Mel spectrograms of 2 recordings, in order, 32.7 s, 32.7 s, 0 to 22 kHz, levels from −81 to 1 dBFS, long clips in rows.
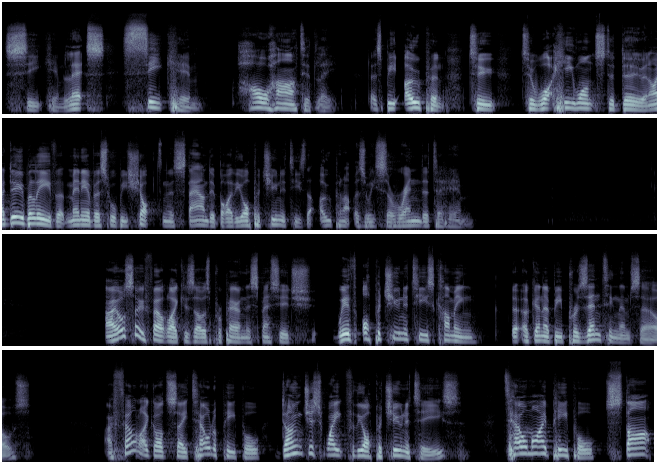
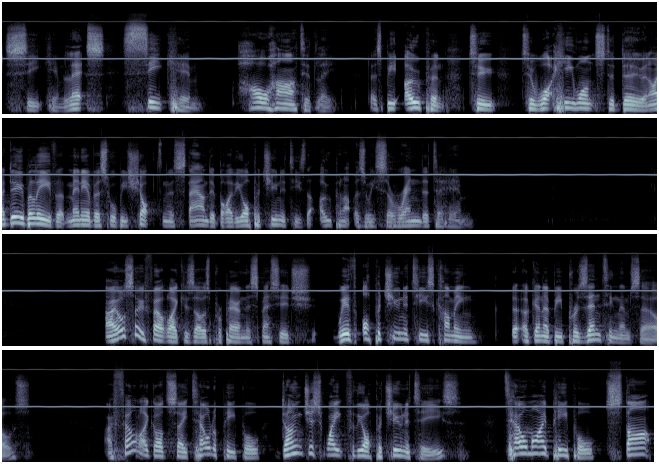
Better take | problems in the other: first | high-pitched whine; loud; throughout; 3 kHz, 7 dB below the speech

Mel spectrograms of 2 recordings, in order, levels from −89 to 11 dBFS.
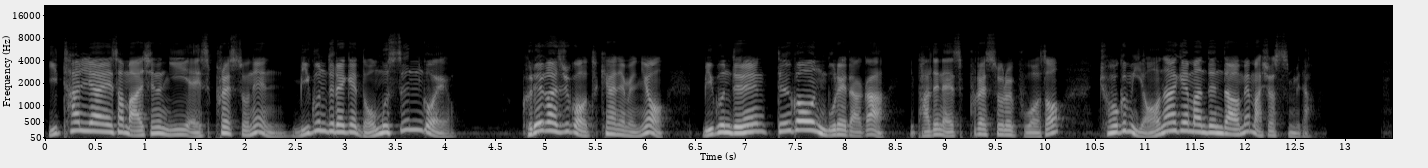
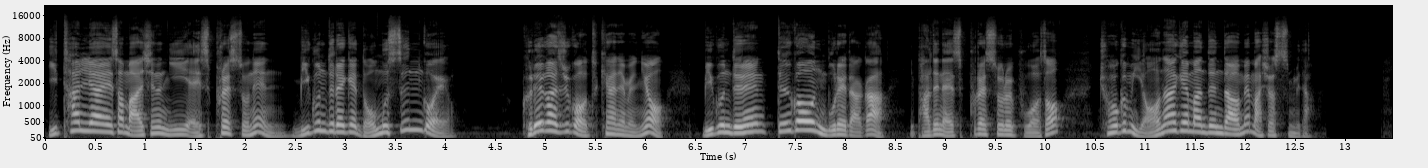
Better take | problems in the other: second | muffled; slightly; fading above 4 kHz

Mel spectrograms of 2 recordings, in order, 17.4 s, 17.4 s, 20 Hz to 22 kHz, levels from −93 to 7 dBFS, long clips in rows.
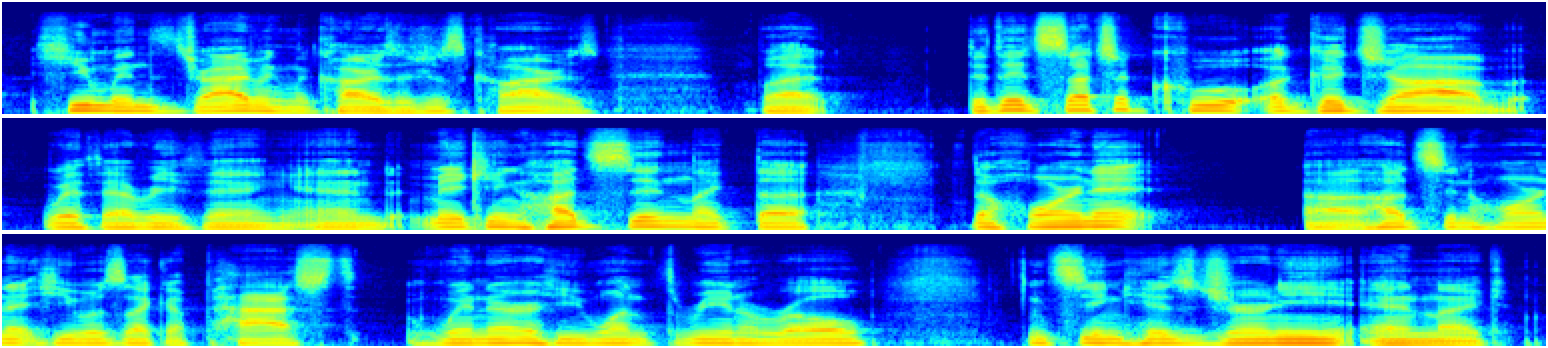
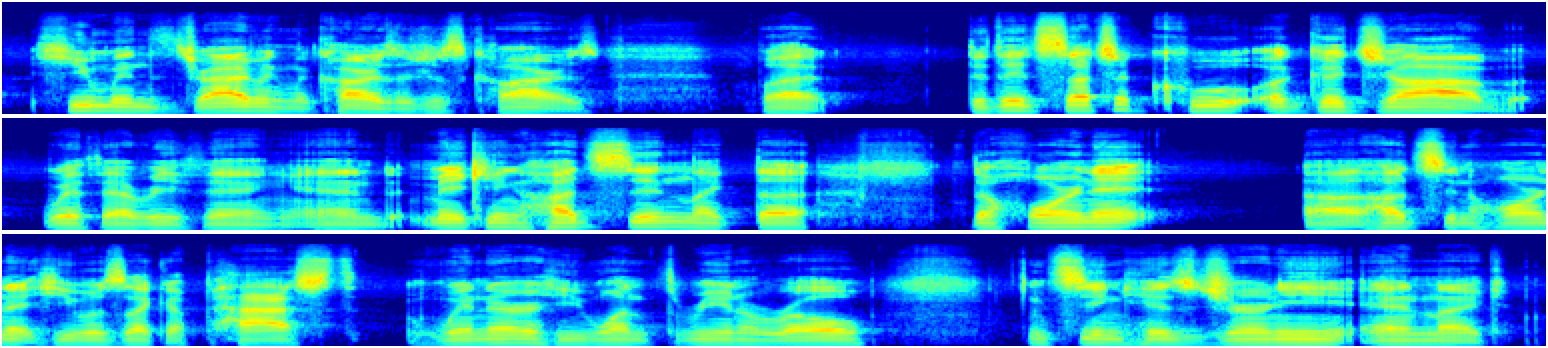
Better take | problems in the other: first | thin; very; fading below 500 Hz

